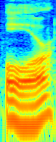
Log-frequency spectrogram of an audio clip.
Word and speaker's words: whore: The pronunciation of whore as or. You'll notice two things about it. The H drops at the beginning.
